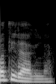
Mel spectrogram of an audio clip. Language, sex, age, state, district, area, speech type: Nepali, male, 18-30, West Bengal, Darjeeling, rural, spontaneous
